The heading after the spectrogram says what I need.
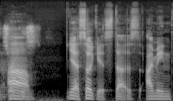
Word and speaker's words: Serkis: You said it right, Serkis.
